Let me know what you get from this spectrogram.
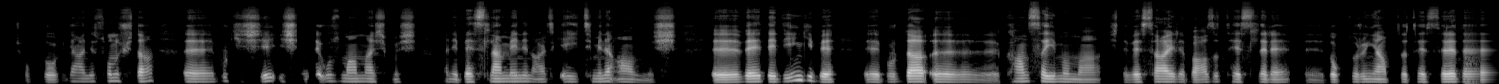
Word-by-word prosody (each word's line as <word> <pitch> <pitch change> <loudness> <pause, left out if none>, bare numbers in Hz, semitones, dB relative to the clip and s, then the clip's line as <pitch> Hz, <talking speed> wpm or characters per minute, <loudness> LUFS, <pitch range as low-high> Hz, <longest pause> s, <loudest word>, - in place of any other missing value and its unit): çok - - -27
doğru; 110 +1 -4
yani 140 0 -10
sonuçta, 155 0 -3 0.3
eee, 130 -1 0
bu 165 - -13
kişi 150 +1 -2
işinde 125 -4 -1
uzmanlaşmış, 135 -4 -6 0.3
hani - - -8
beslenmenin 135 +2 +2
artık 120 0 -10
eğitimini 135 +2 -4
almış, 120 -7 -3 0.4
eee, 115 +2 +5
ve 135 +1 +7
dediğin 150 +10 +2
gibi, 120 -12 +3 0.3
eee, 120 -1 0
burada, 130 +2 +7
eee, 115 -2 -1
kan 140 -1 -3
sayımıma, 125 -6 0
işte 115 +2 -2
vs. 120 - -1 0.4
bazı 115 +3 -2
testlere, 115 -2 -1
eee, 100 -3 -18
doktorun 125 0 -3
yaptığı 120 -1 -2
testlere 125 0 +3
de 110 -3 -3
125 Hz, 130 wpm, -24 LUFS, 115-135 Hz, 0.4 s, ve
